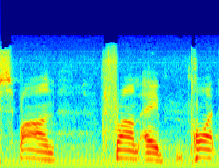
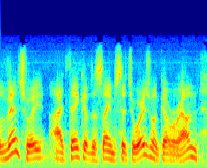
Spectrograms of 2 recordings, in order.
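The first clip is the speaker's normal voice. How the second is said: ordinary talk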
